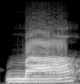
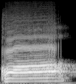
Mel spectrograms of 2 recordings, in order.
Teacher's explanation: اگر الف سے پہلے باریک حرف ہو، یعنی مثال کے طور پر یہ دیکھیں میم، یہ موٹا نہیں ہے، یہ باریک ہے۔ اب میم، الف سے پہلے میم ہے، یہ باریک لفظوں میں سے ہے، باریک حرفوں میں سے ہے، تو یہاں پہ الف بھی باریک ہو جائے گا، میم الف زبر ما، ما، اب اس کو ما نہیں کر کے پڑھیں گے، یہ غلط ہو جائے گا، جیسے ہم نے قا، اس کو ما، قا، ما، یہاں پہ الف باریک ہو گیا، یہاں پہ الف موٹا ہو گیا ہے۔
